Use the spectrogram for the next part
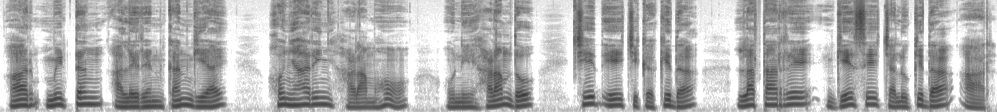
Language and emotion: Santali, neutral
